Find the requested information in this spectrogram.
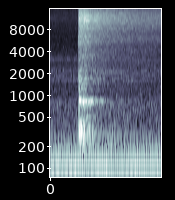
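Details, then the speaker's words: Sudden loud hiss of air bursting out and slowly fading over a steady hum as a dental Prophy-Jet air-powder polishing unit, switched on at the delivery system master switch, exhausts powder and pressurizes with air during troubleshooting. "that's all it's exhausting the powder out we're owned and we pressurized with air"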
